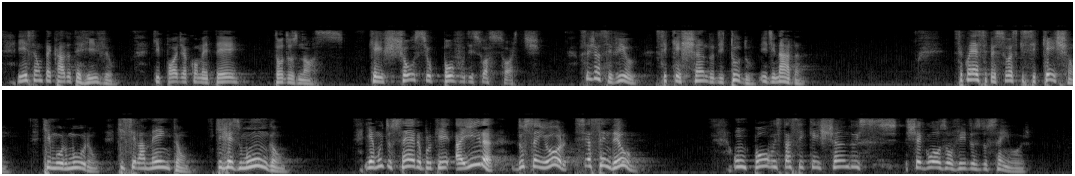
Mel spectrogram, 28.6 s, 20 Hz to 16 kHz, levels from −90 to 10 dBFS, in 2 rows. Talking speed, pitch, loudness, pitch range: 130 wpm, 180 Hz, -27 LUFS, 135-225 Hz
